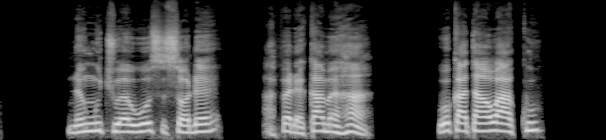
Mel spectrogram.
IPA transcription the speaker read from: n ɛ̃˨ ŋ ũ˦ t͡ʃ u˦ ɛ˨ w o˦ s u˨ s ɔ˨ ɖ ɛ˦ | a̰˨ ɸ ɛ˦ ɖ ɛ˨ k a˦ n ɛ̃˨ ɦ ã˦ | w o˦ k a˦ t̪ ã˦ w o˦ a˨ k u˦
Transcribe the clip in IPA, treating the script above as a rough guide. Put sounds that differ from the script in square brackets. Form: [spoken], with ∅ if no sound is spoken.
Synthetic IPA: n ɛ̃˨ ŋ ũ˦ t͡ʃ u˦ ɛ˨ w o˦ s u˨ s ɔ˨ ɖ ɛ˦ | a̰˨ ɸ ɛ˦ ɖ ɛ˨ k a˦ [m] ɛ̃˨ ɦ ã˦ | w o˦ k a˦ t̪ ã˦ w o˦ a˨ k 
